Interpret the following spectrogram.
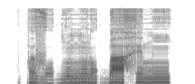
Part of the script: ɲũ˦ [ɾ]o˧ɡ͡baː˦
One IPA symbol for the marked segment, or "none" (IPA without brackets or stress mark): ɾ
